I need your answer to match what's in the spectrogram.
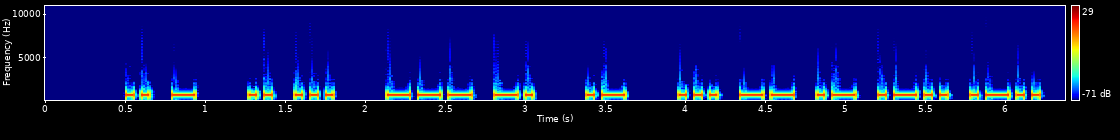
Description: Morse code, heard as a keyed tone, about 25 wpm, 700 Hz. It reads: IT IS ON A SMALL
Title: Sentences from Top 1000 Words - Review Part 5 - 25wpm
